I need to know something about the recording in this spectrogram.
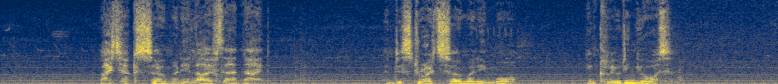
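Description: A young man speaks quietly and sombrely, close by.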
